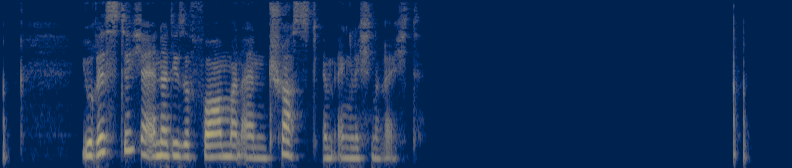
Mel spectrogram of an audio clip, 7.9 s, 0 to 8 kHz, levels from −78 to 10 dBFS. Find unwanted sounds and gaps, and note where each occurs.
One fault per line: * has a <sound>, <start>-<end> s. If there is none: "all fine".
all fine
